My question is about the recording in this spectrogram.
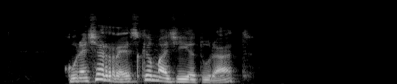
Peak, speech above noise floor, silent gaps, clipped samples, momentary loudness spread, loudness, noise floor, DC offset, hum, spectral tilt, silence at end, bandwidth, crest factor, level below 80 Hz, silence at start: -6 dBFS; 57 dB; none; under 0.1%; 7 LU; -21 LUFS; -78 dBFS; under 0.1%; none; -7.5 dB/octave; 1.65 s; 10.5 kHz; 18 dB; -60 dBFS; 0.7 s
